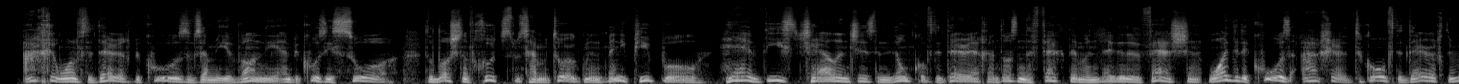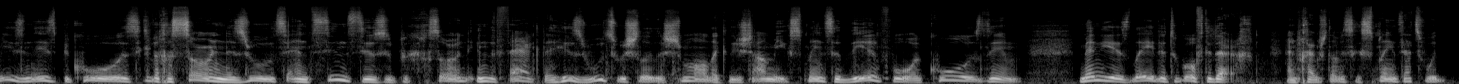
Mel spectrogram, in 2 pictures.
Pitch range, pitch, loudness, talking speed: 95-150 Hz, 120 Hz, -26 LUFS, 185 wpm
